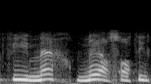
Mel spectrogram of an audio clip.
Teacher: لما يجي مثلا عند قول الله فمن يضطر في مخمصة، اضطر ضاد لها مخرج والطاء لها مخرج، تستطيع انك تعد الحروف وراء الشيخ عبد العزيز دون ان يلتبس عليك السماع، في مخمصة الميم مفخمة مرققة والخاء مفخمة والميم مرققة والصاد مفخمة، تلاقي الشيخ بيقول في مخمصة كأنه بيعد الحروف عدا، كأنه بيعد الحرف ويقول لك أيها المستمع الكريم افهم بأن هذا الحرف مفخم أو مرقق.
